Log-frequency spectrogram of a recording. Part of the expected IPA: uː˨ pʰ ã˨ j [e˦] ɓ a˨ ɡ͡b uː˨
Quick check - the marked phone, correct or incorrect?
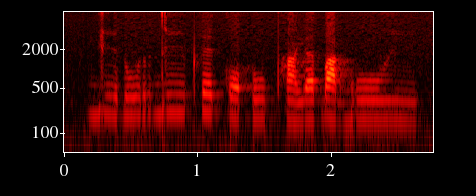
incorrect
